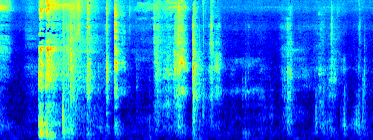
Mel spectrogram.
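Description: Handling noise: scattered clicks, knocks and rustles of wires, a small circuit board and a screwdriver being moved about on a wooden table, the loudest knock a little over half a second in. There is no fan hum.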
